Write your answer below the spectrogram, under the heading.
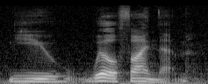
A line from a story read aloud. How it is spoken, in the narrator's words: asked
